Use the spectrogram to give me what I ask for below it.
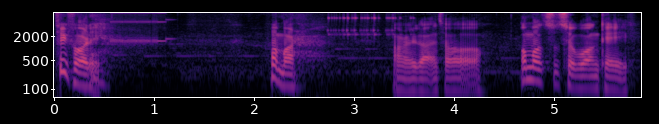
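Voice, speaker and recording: Low-voiced British man grumbling over gameplay. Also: sing-song, unhurried, gravelly, a little mellow, a little hiss or hum. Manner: grumbling, sarcastic, mild swearing. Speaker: gaming streamer. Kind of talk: casual live gameplay commentary.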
